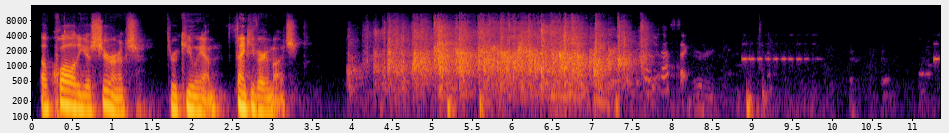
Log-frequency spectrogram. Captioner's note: applause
